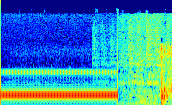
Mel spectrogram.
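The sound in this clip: Telephone dial tone while a call is being placed: a loud, steady, unbroken hum for about two seconds that cuts off abruptly, leaving quieter line noise and a faint rustle.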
